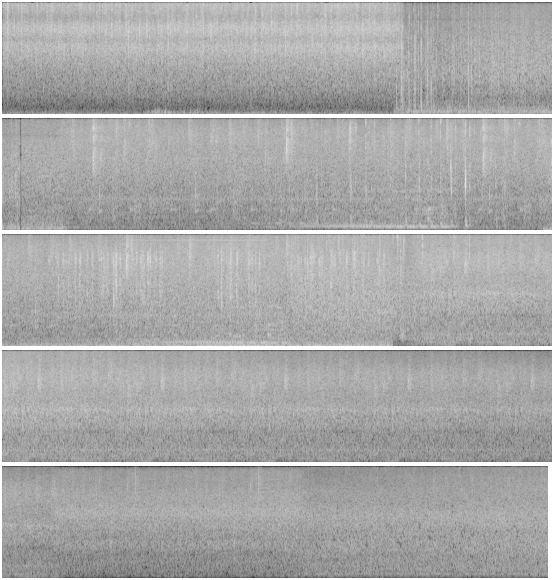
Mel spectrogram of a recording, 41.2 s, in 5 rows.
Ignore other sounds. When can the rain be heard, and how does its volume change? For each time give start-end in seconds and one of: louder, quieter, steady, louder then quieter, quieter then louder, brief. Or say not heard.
0.0-41.1 quieter.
